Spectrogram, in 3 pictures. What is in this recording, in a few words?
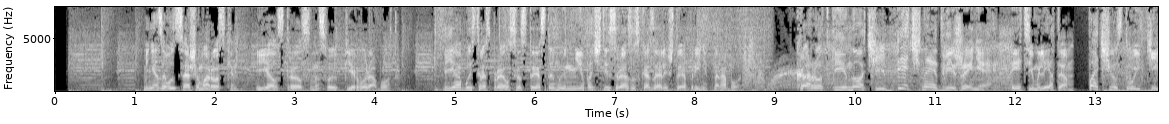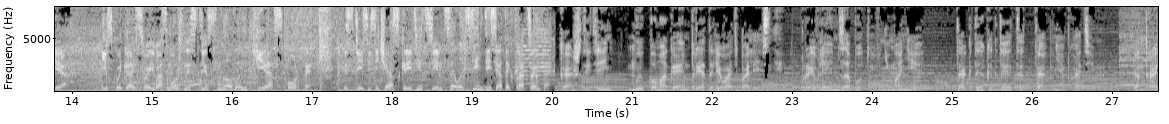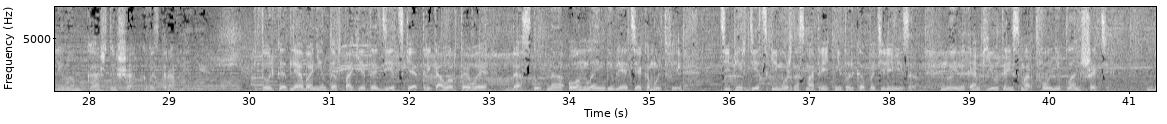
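M, Russian, male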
